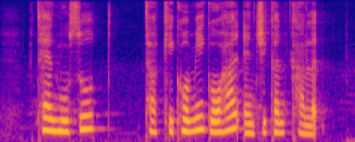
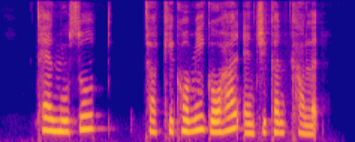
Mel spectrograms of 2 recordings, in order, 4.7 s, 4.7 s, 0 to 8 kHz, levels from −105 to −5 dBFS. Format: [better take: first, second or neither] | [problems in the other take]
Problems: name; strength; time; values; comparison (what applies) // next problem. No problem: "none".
first | noise reduction (neural mask model Resemble Enhance denoiser)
